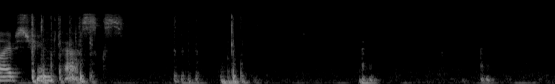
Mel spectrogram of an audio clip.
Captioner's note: typing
